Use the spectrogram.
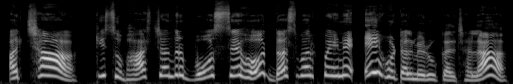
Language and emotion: Maithili, surprised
